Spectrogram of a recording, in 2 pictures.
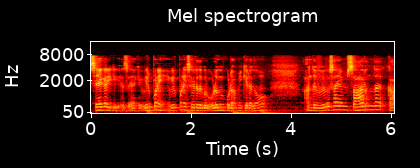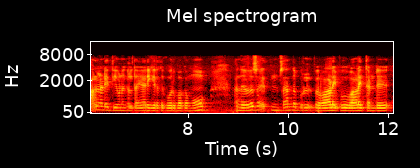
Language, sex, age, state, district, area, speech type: Tamil, male, 30-45, Tamil Nadu, Tiruppur, urban, spontaneous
